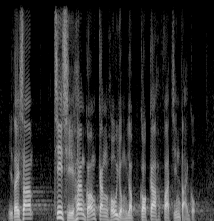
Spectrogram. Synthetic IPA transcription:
jiː˨˩t̪ɐ˨jsaː˥mt͡siː˥t͡sʰiː˨˩ɦœː˥ŋkɔː˨˥ŋkɐ˧ŋɦo˨˥wjʊ˨˩ŋjɐ˨p̚kɔː˧kːaː˥faː˧t̚t͡siː˨˥nt̪a̰ː˨jkʊ̰˨k̚

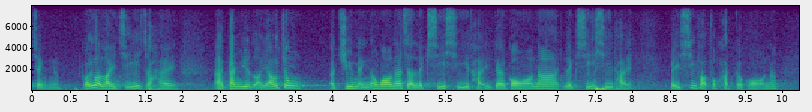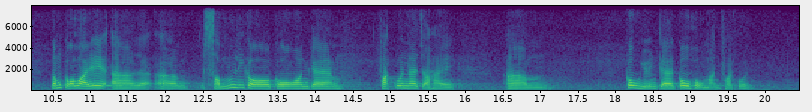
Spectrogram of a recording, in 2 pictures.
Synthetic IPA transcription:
t͡sɪ̰˨ŋɐ˧kɔ˨˧˥kɔː˧lɐ˨jt͡siː˨˥t͡sɐ˨wɦɐ˨j | ʔɛ˨˧kɐ˨njɥyː˨˩t̚lɔ̰ː˨˩jɐ˨˧˥wt͡sʊ˥ŋʔt͡ʃyː˨mɪ˨˩ŋkɛ˧kɔː˧nɛː˥t͡sɐ˨lɪ˨k̚siː˨˥siː˨˧˥t̪ʰɐ̰˨˩jkɛː˧kɔː˧ŋɔː˧nlaː˥lɪ˨k̚siː˨˥siː˨˧t̪ʰɐ̰˨˩j | pe˨jsiː˥faː˧tfʊ˥k̚hɐ̰˨t̚kɛː˧kɔː˧ŋɔː˧nlaː˥ | kɐ˨˧˥mkɔː˨˥wɐ˨˥jʔɛː˨ | sɐ˨˥mliː˥kɔː˧kɔː˧ŋɔː˧nkɛː˧ | faː˧t̚kuː˥nlɛː˥t͡sɐ˨wɦɐ˨j | ʔɛː˨˩ | ko˥wjyː˨˥nkɛː˧ko˥who˨˩wmɐ̰˨˩nfaː˧t̚kuː˥n

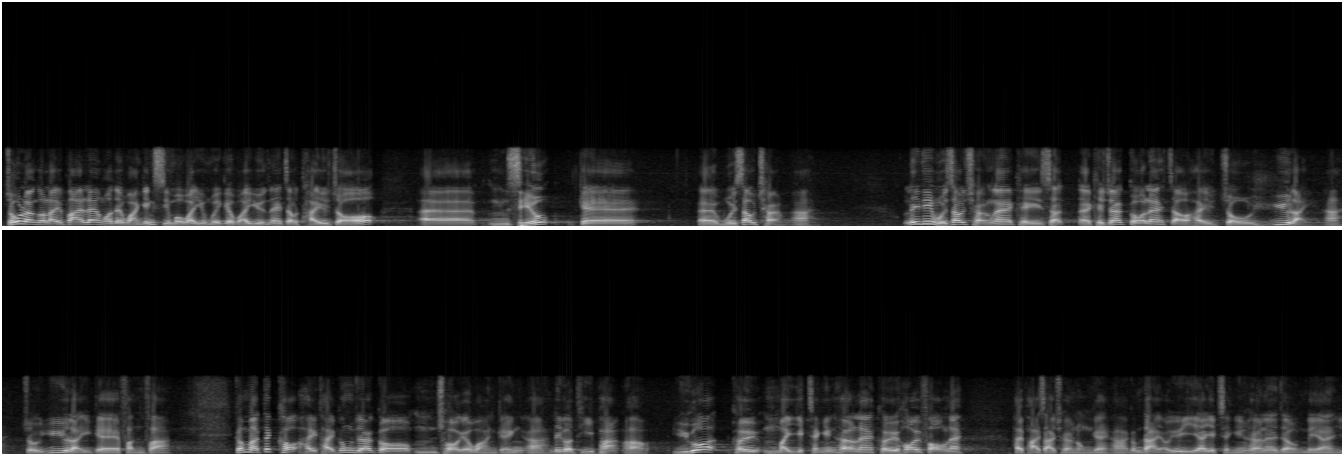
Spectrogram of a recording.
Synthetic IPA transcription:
t͡so˨˥wlœː˨˧ŋkɔː˧lɐ˨˧jpaː˧jlɛː˥ŋɔː˨˧t̪e˨jwaː˨˩nkɪ˨˥ŋsiː˨mo˨wɐ˨˥jɥy˨˩nwu˨˧jkɛː˧wɐ˨˥jɥyː˨˩nlɛː˥t͡sɐ˨wt̪ʰɐ˨˥jt͡sɔː˨˥ʔɛː˨˩m̩˨˩siː˨˥wkɛː˧ | ɛː˨wuː˨˩jsɐ˥wt͡ʃʰœ̰ː˨˩ŋaː˨˧ | liː˥t̪iː˥wuː˨˩js̬ɐ˥wt͡ʃʰœː˨˩ŋlɛː˥kʰe˨˩jsɐ˨t̚ɛ˨˧kʰjt͡ʃʊ˥ŋjɐ˥t̚kɔː˧lɛ˥t͡sɐ˨wɦɐ˨jt͡so˨wjyː˥lɐ̰˨˩jaː˧t͡so˨wjyː˥lɐ˨˩jkɛː˧fɐ˨˩nfaː˧ | kɐ˨˥maː˨˧t̪ɪ˥kʰːɔː˧k̚ɦɐ˨jt̪ʰɐ˨˩jkʊ˥ŋt͡ʃɔː˨˥jɐ˥t̚kɔː˧m̩˨˩t͡ʃʰɔː˧kɛː˧wa̰ː˨˩nkɪ˨˥ŋa̰ː˧liː˥kɔː˧t̪ʰiː˥pʰaː˥k̚aː˨˧ | jyː˨˩kɔː˨˥kʰɵ˨˧ɥm̩˨˩hɐ˨jːɪ˨k̚t͡sʰɪ˨˩ŋjɪ˨˥ŋɦœː˨˥ŋlɛː˥kʰɵ˨˧ɥɦɔː˥jfɔː˧ŋlɛː˥ | hɐ˨jpʰaː˨˩jsaː˧jt͡ʃʰœː˨˩ŋlʊ̰˨˩ŋkɛː˧a̰ː˧kɐ˨˥mt̪aː˨n˨jɐ˨˩wjyː˨˥jiː˨kaː˦˥jɪ˨k̚t͡sʰɪ˨˩ŋjɪ˨˥ŋɦœː˨˥ŋlɛː˥t͡sɐ˨wme˨˧jɐ˧wjɐ˨˩

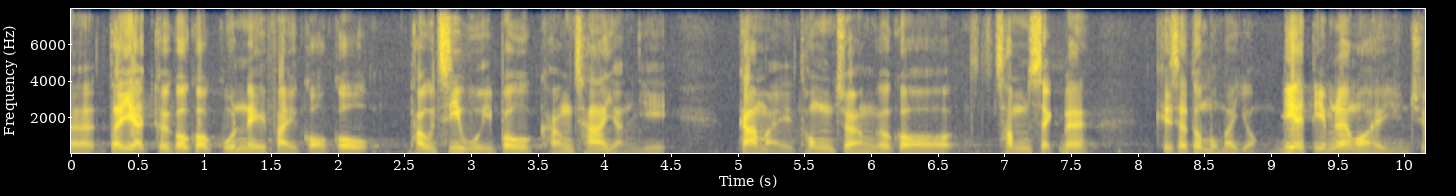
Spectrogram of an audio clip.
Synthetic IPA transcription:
t̪ɐ˨jjɐ˥t̚kʰɵ˨˧ɥkɔː˨˥kɔː˧kuː˨˥nne˨˧jfɐ˧jkɔː˧ko˥wt̪ʰɐ˨˩wt͡siː˥wuː˨˩jpo˧wkʰœː˨˥ŋt͡sʰaː˥jɐ˨˩njiː˨˧ | kaː˥maː˨˩jt̪ʰʊ˥ŋt͡ʃœː˧ŋkɔː˨˥kɔː˧t͡sʰɐ˥msɪ̰˨k̚lɛː˥ | kʰe˨˩jsɐ˨t̪ːo˥wmo˨˧wmɐ˥t̚jʊ˨˩ŋliː˥jɐ˥t̪iː˨˥mlɛː˥ŋɔː˨˧hɦɐ˨jɥyː˨˩nt͡ʃʰy˨

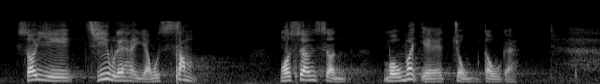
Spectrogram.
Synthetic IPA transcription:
sɔː˨˥jiː˨˧t͡siː˨˥ji˨˩wne˨˧jɦɐ˨jːɐ˨˧wsɐ˥m | ŋɔː˨˧sœː˥ŋsɵ˨n | mo˨˧wmɐ˥t̚jɛː˨˧t͡so˨w̩˨t̪o˧wkɛ˧

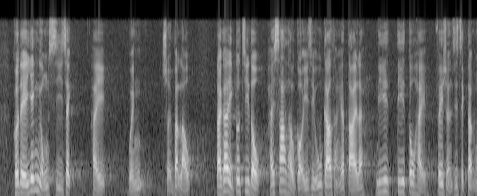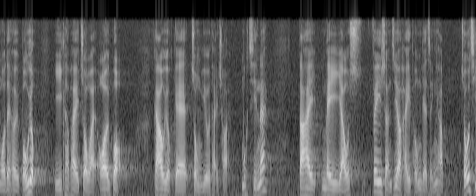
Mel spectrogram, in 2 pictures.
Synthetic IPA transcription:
kʰɵ˨˧ɥt̪e˨jɛ˧˥jɪ˥ŋjʊ˨˧ŋsiː˨˩t͡sɪ˥k̚ | hɐ˨j | wɪ˨˧˥ŋ | sɵ˨˩pɐ˥t̚lɐ̰˨˥w | t̪aː˨jkaː˥jɪ˨k̚t̪o˥wt͡siː˥t̪o˧whɐ˨˥jsaː˥t̪ʰɐ˨˩wkʷɔː˧k̚jiː˨˧t͡siː˨˧uː˥kaː˥wt̪ʰɐ˨˩ŋjɐ˥t̚t̪aː˧jlɛː˥niː˥t̪iː˥t̪o˥wɦɐ˨jfe˥jsœ̰ː˨˩ŋt͡siː˥t͡sɪ˨k̚t̪ɐ˥k̚ŋɔː˨˧t̪e˨jhɵ˧ɥpo˨˥wjʊ˨k̚jiː˨˧kʰɐ˨p̚hɐ˨jt͡sɔː˧k̚wɐ̰˨˩jʔɔː˧jkʷɔ̰ː˧k̚ | kaː˧wjʊ˨kːɛː˧t͡sʊ˨ŋjiː˧wt̪ʰɐ̰˨˩jt͡sʰɔ̰ː˨˩j | mʊ˨k̚t͡sʰiː˨˩nlɛː˥ | t̪aː˨nhɐ˨jme˨jːɐ˨˧wfe˥jsœ̰ː˨˩ŋt͡siː˥jɐ˨˧whɐ˨jt̪ʰʊ˨˥ŋkɛː˧t͡sɪ̰˨˧˥ŋhɐ̰˨˩p̚ | t͡so˨˥wt͡sʰiː˨

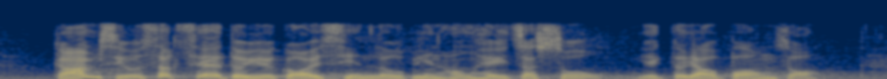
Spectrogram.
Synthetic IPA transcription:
kaː˨˥msiː˨˥wsɐ˥k̚t͡sʰɛː˥t̪ɵ˧ɥyː˥kɔː˨˥jsʰiː˨˧nlo˨˧wpiː˥nɦʊ˥ŋɦe˧jt͡sɐ˥t̚so˧wjɪ˨k̚t̪o˥wjɐ˨˧wpɔː˥ŋt͡sɔ̰ː˨

